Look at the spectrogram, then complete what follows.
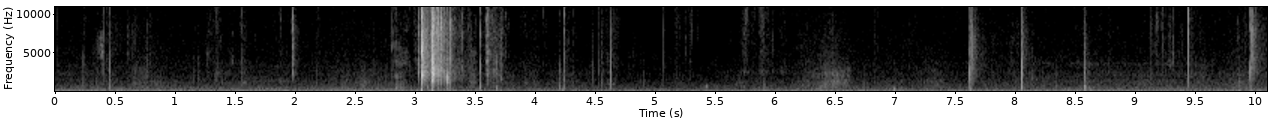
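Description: Small campfire crackling with scattered sharp pops while dry twigs are handled and broken for kindling, with one loud crunching snap about three seconds in.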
